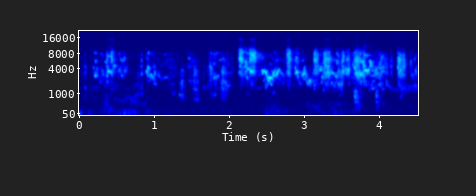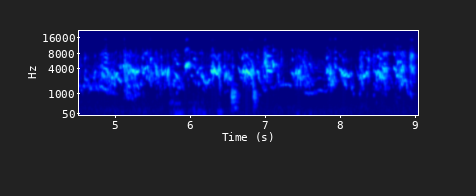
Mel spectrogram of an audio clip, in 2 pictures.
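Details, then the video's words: Steady, rapid chattering from a breeding pair of colourful budgerigars: high, scratchy twitters and chirps flowing continuously, slightly quieter at the start, then a sustained busy warble. "Colourful Budgies Chirping Sounds"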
